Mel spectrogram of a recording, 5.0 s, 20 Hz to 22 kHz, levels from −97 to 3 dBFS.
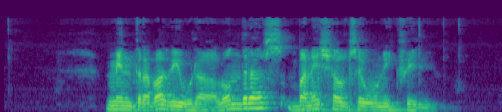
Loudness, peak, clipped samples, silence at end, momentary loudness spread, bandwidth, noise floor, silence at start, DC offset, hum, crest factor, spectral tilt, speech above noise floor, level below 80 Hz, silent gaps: -19 LUFS; -2 dBFS; under 0.1%; 0.7 s; 11 LU; 11.5 kHz; -72 dBFS; 1.05 s; under 0.1%; none; 18 dB; -6 dB/octave; 53 dB; -60 dBFS; none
